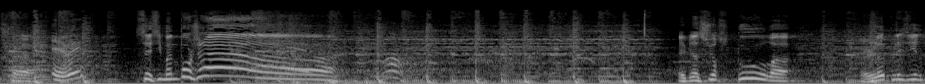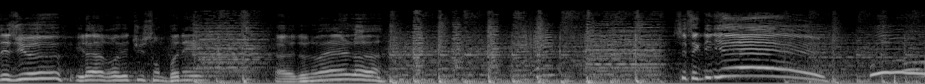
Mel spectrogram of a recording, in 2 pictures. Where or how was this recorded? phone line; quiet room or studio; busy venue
busy venue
